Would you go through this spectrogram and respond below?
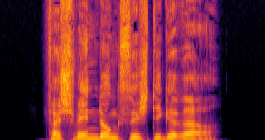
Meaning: inflection of verschwendungssüchtig: 1. strong/mixed nominative masculine singular comparative degree 2. strong genitive/dative feminine singular comparative degree
- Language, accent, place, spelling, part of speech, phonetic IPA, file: German, Germany, Berlin, verschwendungssüchtigerer, adjective, [fɛɐ̯ˈʃvɛndʊŋsˌzʏçtɪɡəʁɐ], De-verschwendungssüchtigerer.ogg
